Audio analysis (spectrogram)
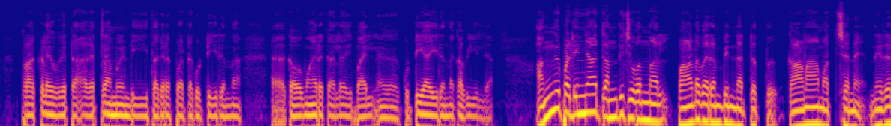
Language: Malayalam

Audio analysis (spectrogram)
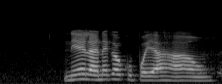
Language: Southern Sotho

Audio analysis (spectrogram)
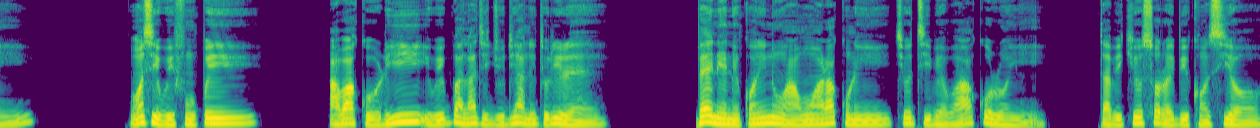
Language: Yoruba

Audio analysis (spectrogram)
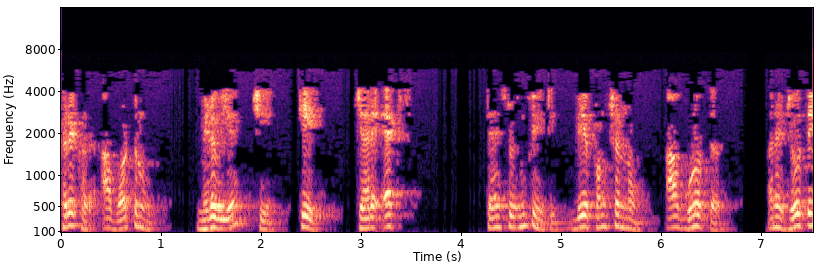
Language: Gujarati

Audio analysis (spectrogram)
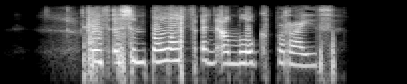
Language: Welsh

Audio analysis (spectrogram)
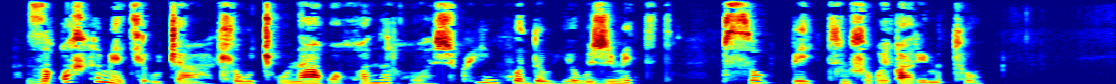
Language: Kabardian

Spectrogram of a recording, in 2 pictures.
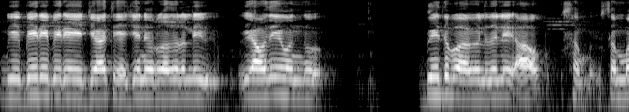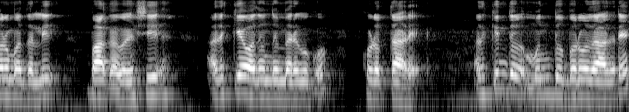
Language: Kannada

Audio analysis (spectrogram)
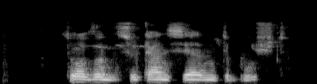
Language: Kabyle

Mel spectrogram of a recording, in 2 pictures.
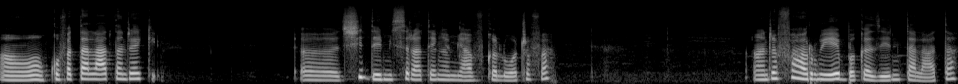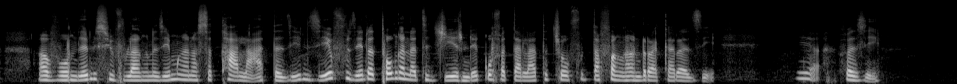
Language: Antankarana Malagasy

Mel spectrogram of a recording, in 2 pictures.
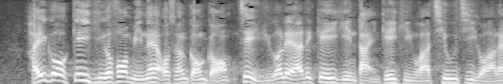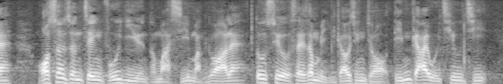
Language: Cantonese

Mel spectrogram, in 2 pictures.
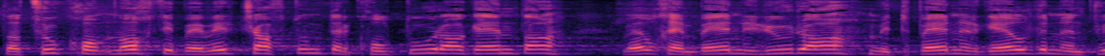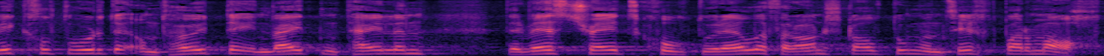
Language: Swiss German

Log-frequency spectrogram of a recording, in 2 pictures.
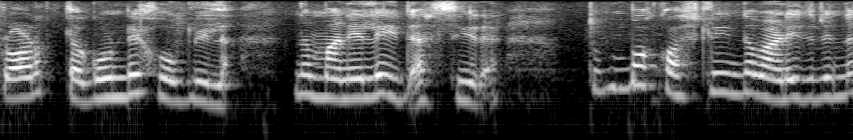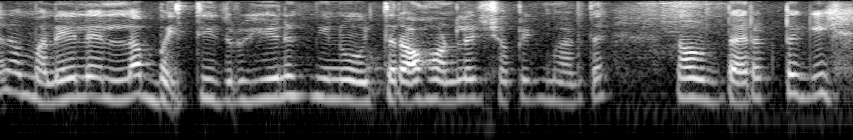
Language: Kannada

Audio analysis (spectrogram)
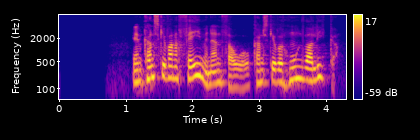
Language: Icelandic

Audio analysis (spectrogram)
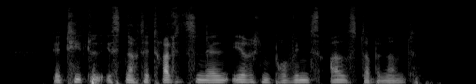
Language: German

